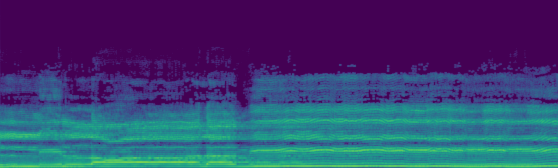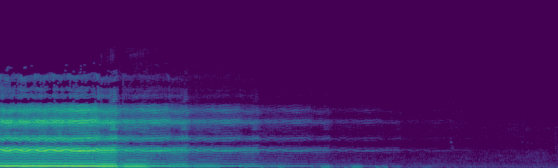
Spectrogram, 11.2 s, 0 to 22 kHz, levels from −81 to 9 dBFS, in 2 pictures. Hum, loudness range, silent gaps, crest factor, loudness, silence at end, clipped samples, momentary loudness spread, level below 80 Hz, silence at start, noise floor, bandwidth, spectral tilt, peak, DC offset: none; 9 LU; none; 14 dB; -12 LUFS; 3.15 s; under 0.1%; 10 LU; -76 dBFS; 0 s; -63 dBFS; 13 kHz; 0 dB/octave; 0 dBFS; under 0.1%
